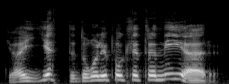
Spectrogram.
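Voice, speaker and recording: A man's voice: wildly swooping pitch, darkish tone, no echo, muffled recording. A man voicing a cheerful little girl stuck in a treetop in a children's story. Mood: chirpy. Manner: high, chirpy replies.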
